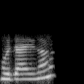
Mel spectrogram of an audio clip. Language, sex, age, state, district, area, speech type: Hindi, female, 18-30, Madhya Pradesh, Ujjain, urban, conversation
